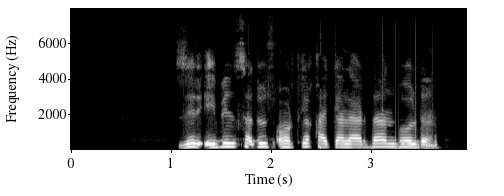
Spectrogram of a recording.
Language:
Uzbek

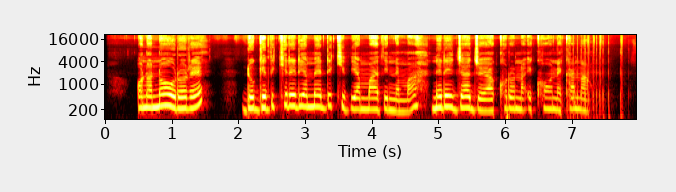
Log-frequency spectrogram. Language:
Kikuyu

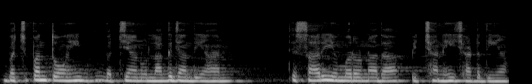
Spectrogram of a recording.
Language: Punjabi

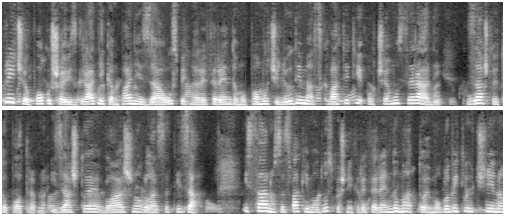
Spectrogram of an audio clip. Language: Croatian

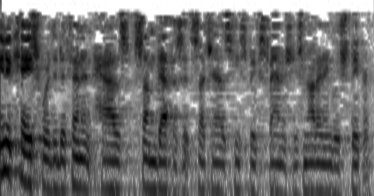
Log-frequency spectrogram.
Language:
English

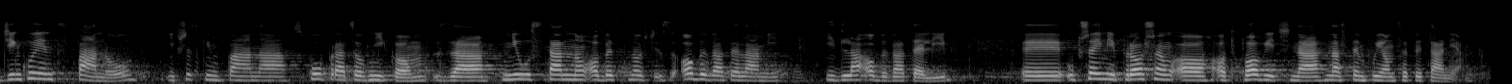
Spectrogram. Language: Polish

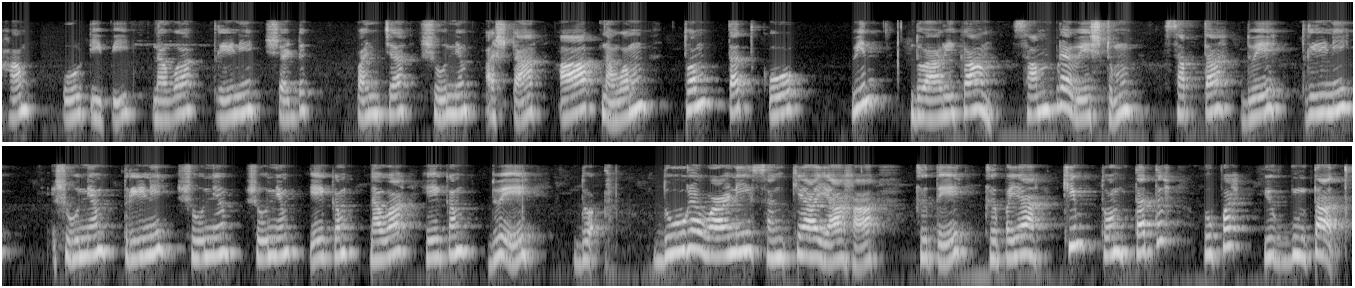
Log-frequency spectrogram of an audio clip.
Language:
Sanskrit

